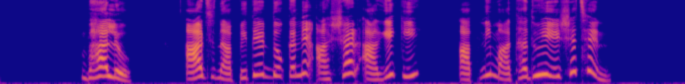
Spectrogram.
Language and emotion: Bengali, surprised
